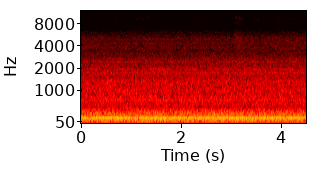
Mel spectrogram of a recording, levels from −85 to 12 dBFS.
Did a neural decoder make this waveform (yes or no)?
no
